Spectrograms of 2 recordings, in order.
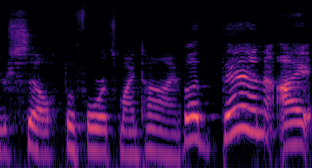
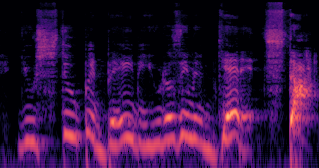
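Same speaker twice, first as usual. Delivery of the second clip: loud mock scolding; mock insult; 3 semitones higher, 8 dB louder than usual. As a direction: yell it like a bratty insult. Ranting mockingly.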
